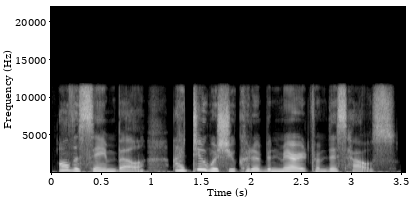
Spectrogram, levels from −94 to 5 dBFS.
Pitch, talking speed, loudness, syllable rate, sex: 215 Hz, 255 wpm, -18 LUFS, 5.7 syllables/s, female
